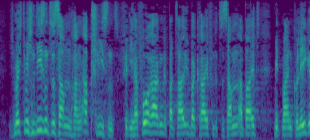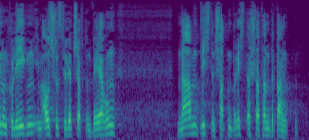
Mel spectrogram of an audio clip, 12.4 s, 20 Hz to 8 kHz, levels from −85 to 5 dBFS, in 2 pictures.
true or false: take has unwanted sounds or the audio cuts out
false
